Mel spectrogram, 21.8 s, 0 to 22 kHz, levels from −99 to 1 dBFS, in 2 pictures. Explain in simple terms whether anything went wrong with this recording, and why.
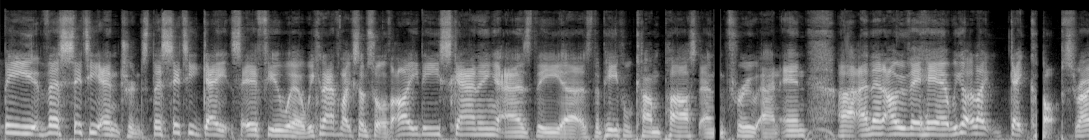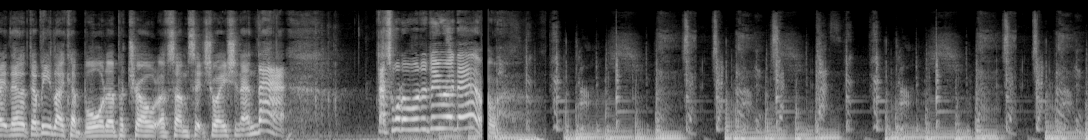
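Three short silences cut into the sound, at 7.13, 10.36 and 15.70 seconds. Each lasts about 70 milliseconds. This is a gap at a join of encoded pieces. Separately compressed sections were stuck together, and each one's padding of silence stayed in.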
